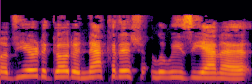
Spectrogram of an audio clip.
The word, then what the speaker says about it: Natchitoches: Natchitoches is the oldest settlement in the state of Louisiana, and I'm going to spell it out. N-A-T-C-H-I-T-O-C-H-E-S, Natchitoches. It doesn't sound how it's spelled, but you've got to go there. Don't let that spelling get you.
